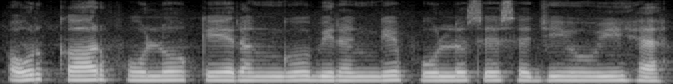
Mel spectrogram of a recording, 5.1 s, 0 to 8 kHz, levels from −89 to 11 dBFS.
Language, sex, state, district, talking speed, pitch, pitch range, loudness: Hindi, male, Uttar Pradesh, Saharanpur, 130 wpm, 145 Hz, 145-150 Hz, -15 LUFS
